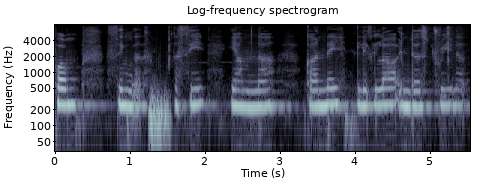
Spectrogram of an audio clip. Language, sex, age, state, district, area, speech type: Manipuri, female, 18-30, Manipur, Thoubal, rural, spontaneous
